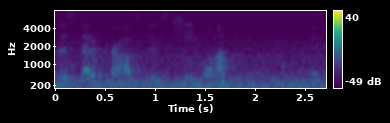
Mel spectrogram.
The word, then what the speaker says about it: quinoa: set of crops is quinoa you know it looks different than how it's pronounced ours is nothing so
